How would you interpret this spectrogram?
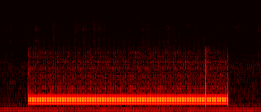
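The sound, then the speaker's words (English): A steady, loud telephone tone holds at a single pitch for about two seconds, with a brief click near the end before it cuts off abruptly, and no voices; heard while calling back after the other party hung up. “It was at that moment that he hung up the phone. However, not to be deterred, I called back.”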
